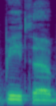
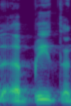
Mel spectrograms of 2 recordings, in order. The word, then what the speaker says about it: Ibiza: I'm gonna finish off in Ibiza because I want to see if they party as hard as Mykonos.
